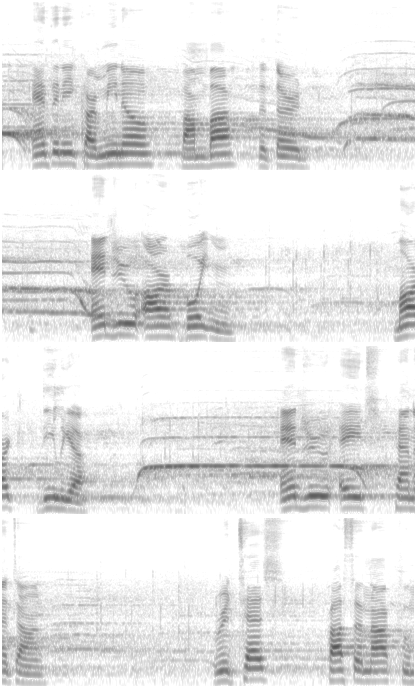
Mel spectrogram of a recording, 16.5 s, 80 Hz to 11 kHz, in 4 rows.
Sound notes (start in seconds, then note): 0.0 audience cheers; 3.6 audience cheers; 7.2 audience applauds; 9.8 audience cheers; 13.4 audience applauds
